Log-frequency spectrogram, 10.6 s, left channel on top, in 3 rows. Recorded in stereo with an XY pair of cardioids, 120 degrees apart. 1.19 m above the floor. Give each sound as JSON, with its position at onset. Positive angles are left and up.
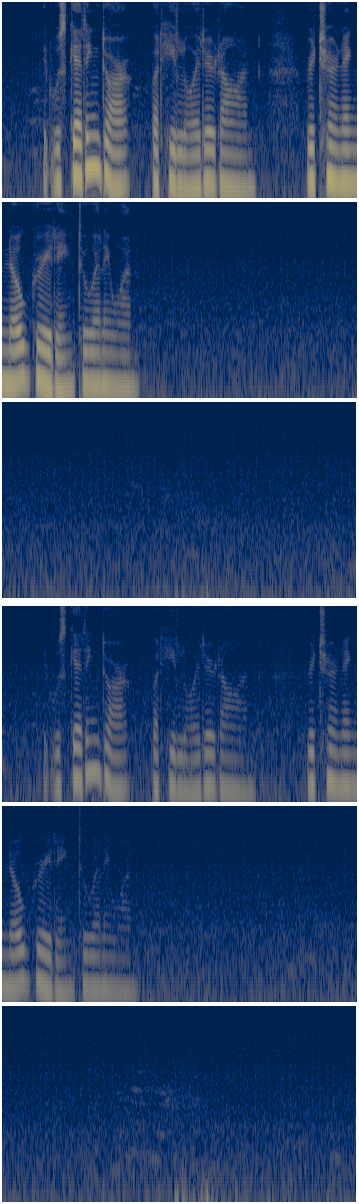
{"t": 0.4, "sound": "a woman speaking", "azimuth_deg": 65}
